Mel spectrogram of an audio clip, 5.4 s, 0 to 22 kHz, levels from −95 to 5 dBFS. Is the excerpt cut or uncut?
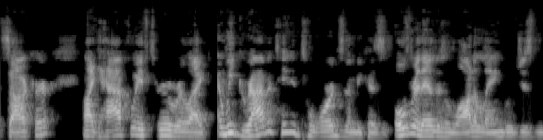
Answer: cut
